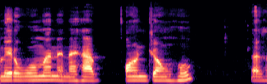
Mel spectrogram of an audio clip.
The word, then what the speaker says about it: Bong Joon-ho: seen anything from Little Woman, and I have Bong Joon-ho. That's how you pronounce it.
